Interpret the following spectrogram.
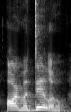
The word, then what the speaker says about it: armadillo: working armadillo armadillo armadillo okay stresses on dillo armadillo uh too far savage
